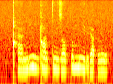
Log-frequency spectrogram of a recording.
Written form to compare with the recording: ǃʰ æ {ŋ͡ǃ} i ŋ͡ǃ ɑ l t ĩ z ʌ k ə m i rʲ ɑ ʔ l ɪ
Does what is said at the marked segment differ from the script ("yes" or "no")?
yes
